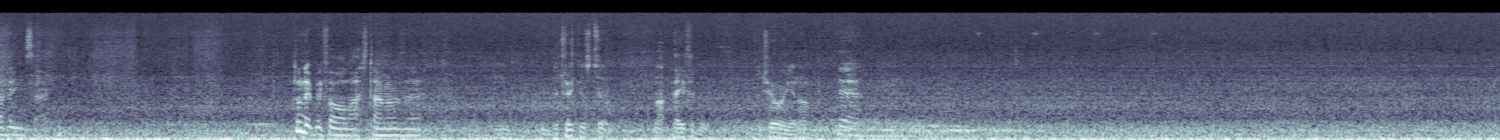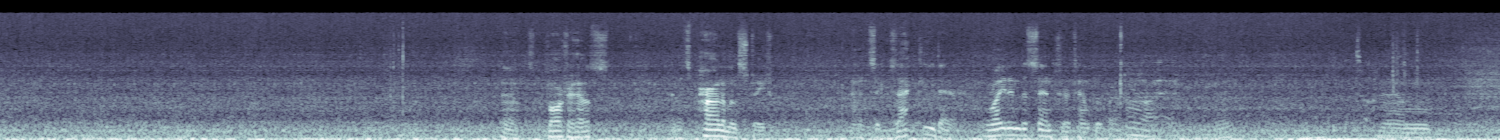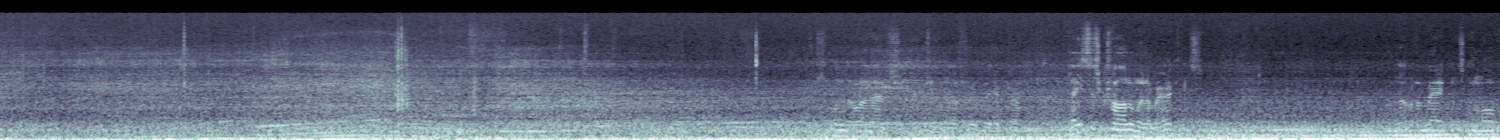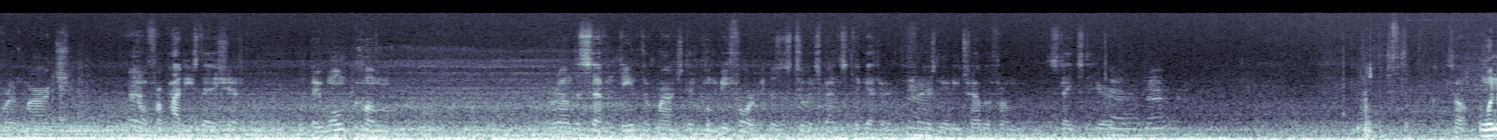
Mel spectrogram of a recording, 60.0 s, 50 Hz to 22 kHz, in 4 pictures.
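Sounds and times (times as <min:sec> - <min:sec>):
car engine and road noise: 0:00.0 - 0:59.9.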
